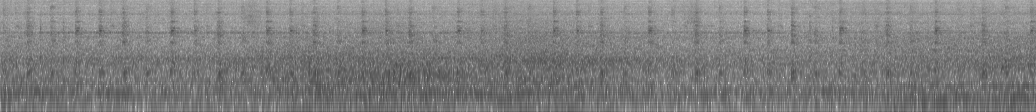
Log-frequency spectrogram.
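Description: A steady hissing, machine-like wash of sound with faint, regular clicks and low tones that shift near the end. It is the opening texture of a contemporary piece for piano and percussion.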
